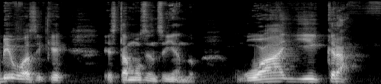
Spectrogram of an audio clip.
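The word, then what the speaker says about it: ויקרא: o Guayikra, perdone usted, es W-A-Y y latina QRA, Guayikira, Guayikira, Guayikra. Así es la pronunciación. Estoy en vivo, así que estamos enseñando. Guayikra, Guayikra.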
